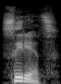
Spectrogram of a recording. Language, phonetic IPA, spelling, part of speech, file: Russian, [sɨˈrʲet͡s], сырец, noun, Ru-сырец.ogg
- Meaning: semi-processed food or material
